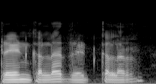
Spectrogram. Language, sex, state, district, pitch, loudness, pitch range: Telugu, male, Telangana, Mahabubabad, 110 Hz, -16 LUFS, 105-115 Hz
